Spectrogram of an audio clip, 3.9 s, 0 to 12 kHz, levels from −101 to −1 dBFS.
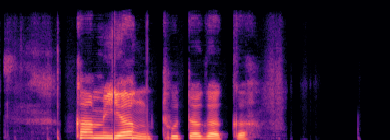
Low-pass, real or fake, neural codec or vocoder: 10.8 kHz; fake; autoencoder, 48 kHz, 128 numbers a frame, DAC-VAE, trained on Japanese speech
